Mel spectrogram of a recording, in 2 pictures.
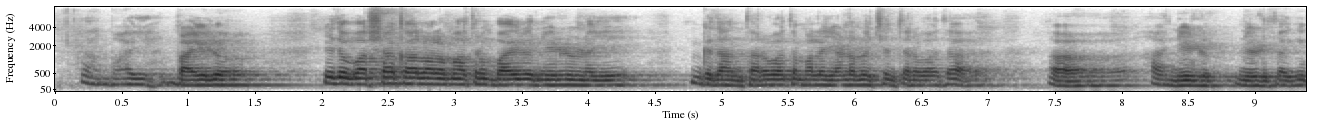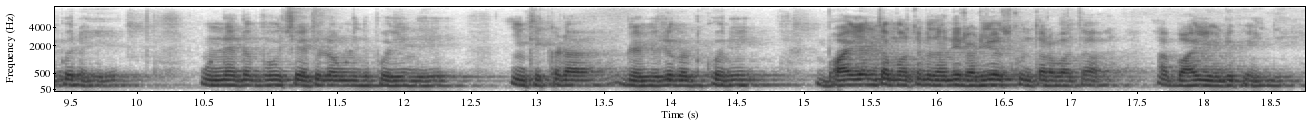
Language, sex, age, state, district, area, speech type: Telugu, male, 60+, Andhra Pradesh, Sri Balaji, urban, spontaneous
